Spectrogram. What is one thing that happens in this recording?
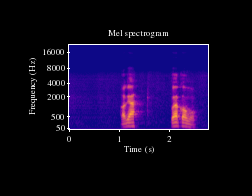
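A man speaks loudly and warmly nearby.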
